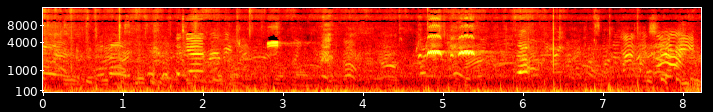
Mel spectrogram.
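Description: Scattered, overlapping voices of players and sideline spectators calling out across an outdoor soccer field, with two short high-pitched calls about five seconds in. A low rumble runs underneath.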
